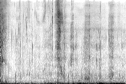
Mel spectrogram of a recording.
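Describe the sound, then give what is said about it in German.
Crunching bites into a red, tart Braeburn apple, slightly shrivelled with the season, a dense run of crisp cracks and wet munching with no voices. “Lecker. Ein Braeburn, rot und säuerlich und um diese Jahreszeit auch ein wenig angeschrumpelt.”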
